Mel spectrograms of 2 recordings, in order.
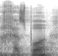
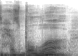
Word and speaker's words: Hezbollah: I'm like, "It's not Hezbollah, it's Hezbollah, Hezbollah."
